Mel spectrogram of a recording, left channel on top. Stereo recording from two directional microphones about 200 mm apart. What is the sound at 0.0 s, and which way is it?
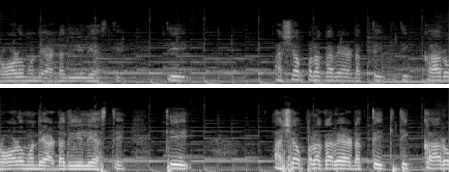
Speech, 35° right (ahead or behind).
